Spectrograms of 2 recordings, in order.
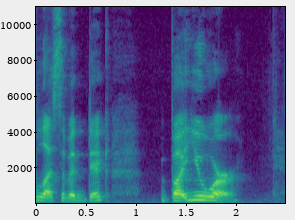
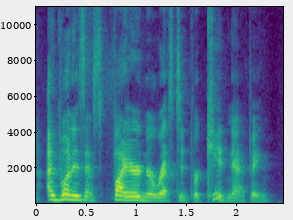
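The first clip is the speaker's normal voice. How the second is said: louder, indignant demanding woman; angry Karen voice; 7 dB louder than usual. Retold or imitated. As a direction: demand it like an entitled shopper.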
